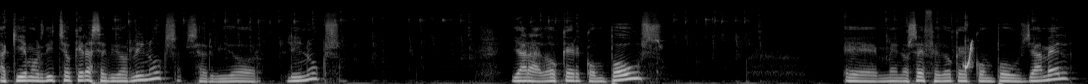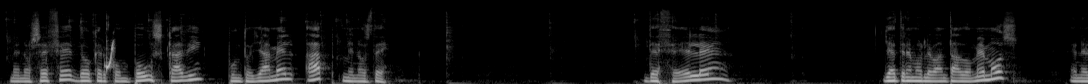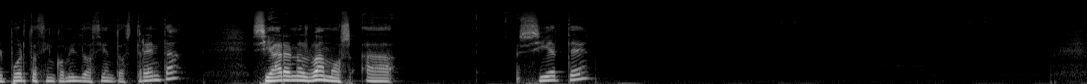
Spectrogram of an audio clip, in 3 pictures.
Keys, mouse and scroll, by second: 0.0-14.8 typing, 15.3 Return, 16.3 Return, 16.9-18.0 typing, 18.7 Return, 26.7 super+7, 29.5 click, 31.4 click, 32.5 click.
